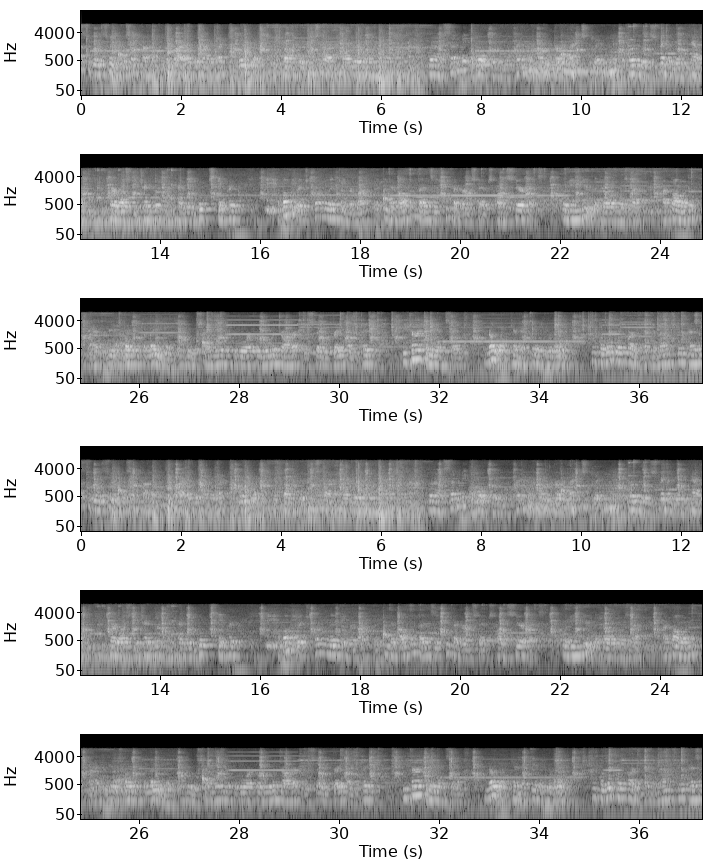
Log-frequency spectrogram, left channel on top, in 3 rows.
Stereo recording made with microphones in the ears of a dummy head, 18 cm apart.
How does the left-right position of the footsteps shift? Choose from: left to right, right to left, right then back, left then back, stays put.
left to right.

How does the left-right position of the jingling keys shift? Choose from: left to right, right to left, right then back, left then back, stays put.
right to left.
